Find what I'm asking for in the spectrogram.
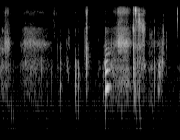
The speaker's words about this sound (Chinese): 好喜欢吃蛋鸡堡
